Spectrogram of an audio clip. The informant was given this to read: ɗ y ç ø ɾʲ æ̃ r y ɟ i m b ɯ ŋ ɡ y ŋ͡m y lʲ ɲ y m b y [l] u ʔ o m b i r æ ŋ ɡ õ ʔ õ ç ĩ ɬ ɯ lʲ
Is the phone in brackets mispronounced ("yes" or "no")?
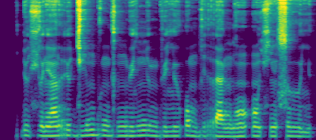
yes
